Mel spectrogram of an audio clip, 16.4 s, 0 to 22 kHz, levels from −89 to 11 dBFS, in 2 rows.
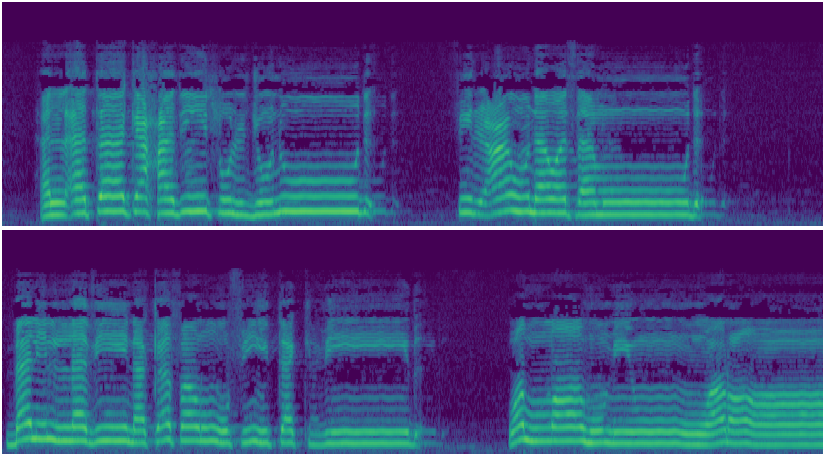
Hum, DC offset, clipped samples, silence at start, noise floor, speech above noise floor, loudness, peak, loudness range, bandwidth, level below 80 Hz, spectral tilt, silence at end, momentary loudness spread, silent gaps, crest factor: none; under 0.1%; under 0.1%; 0.4 s; -61 dBFS; 42 dB; -20 LUFS; -4 dBFS; 4 LU; 10 kHz; -62 dBFS; -6 dB/octave; 0 s; 7 LU; none; 16 dB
